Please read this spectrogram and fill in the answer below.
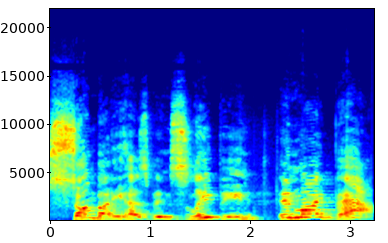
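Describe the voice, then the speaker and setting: A loud, growling put-on character voice from a woman, high-pitched with very wide pitch swings, at a fairly slow pace. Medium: read story. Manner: loud, indignant.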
